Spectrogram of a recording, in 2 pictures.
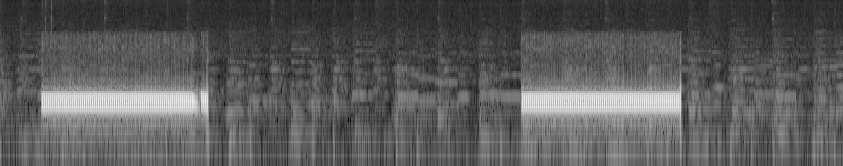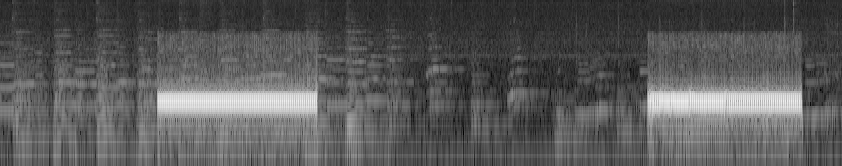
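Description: A telephone ringback tone purrs four times, each steady buzz lasting about two seconds with roughly four-second silent gaps between, loud, as a call to a business rings unanswered and goes to voicemail.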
